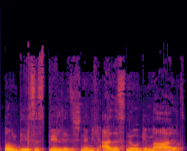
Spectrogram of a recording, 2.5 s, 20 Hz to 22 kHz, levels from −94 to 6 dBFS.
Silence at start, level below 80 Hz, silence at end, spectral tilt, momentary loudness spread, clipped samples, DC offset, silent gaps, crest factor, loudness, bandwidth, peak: 0.05 s; -60 dBFS; 0.05 s; -7.5 dB/octave; 5 LU; under 0.1%; under 0.1%; none; 14 dB; -21 LUFS; 15.5 kHz; -6 dBFS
